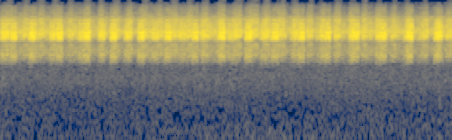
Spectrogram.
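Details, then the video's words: Cicadas in a Greek pine forest in midsummer, an intense high-pitched buzz beating evenly in fast pulses, about three each second, uninterrupted. "Cicadas singing in midsummer"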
